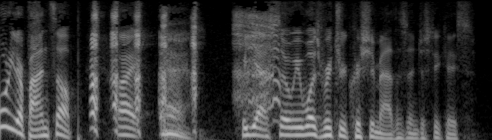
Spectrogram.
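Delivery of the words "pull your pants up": put-on Irish-accented voice. Voicing the Lord in a joking bit with a co-host, the Lord in an Irish accent. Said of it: "Why am I turning Irish?".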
